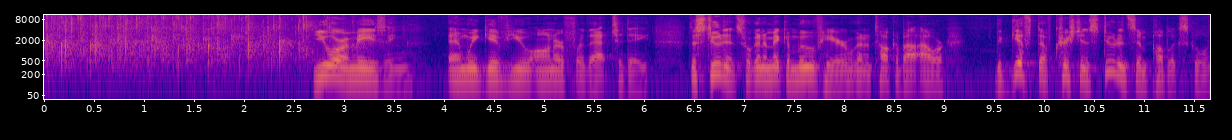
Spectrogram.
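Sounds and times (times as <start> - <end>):
audience applause: 0.0 - 3.1
speech: 2.7 - 11.6.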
